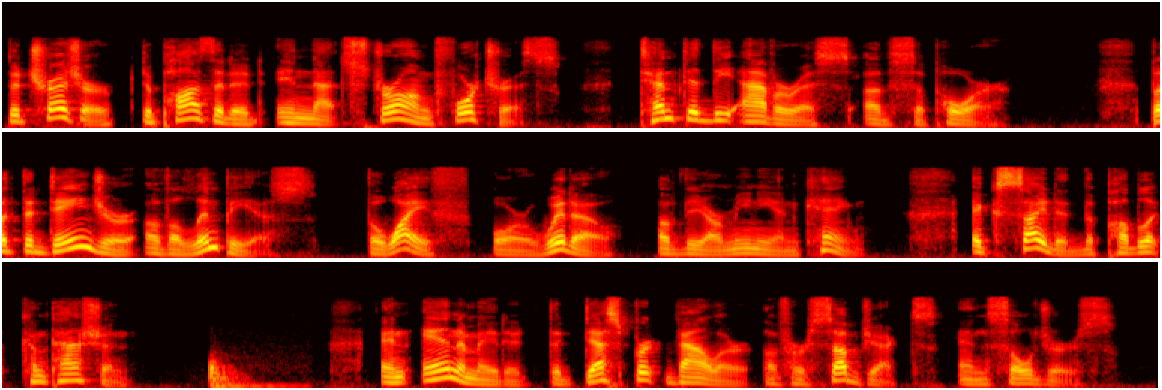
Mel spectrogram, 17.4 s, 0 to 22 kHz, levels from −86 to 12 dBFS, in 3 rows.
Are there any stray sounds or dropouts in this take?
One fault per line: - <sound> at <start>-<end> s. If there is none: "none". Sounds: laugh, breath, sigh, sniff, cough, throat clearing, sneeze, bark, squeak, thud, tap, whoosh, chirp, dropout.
- thud at 12.6-13.2 s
